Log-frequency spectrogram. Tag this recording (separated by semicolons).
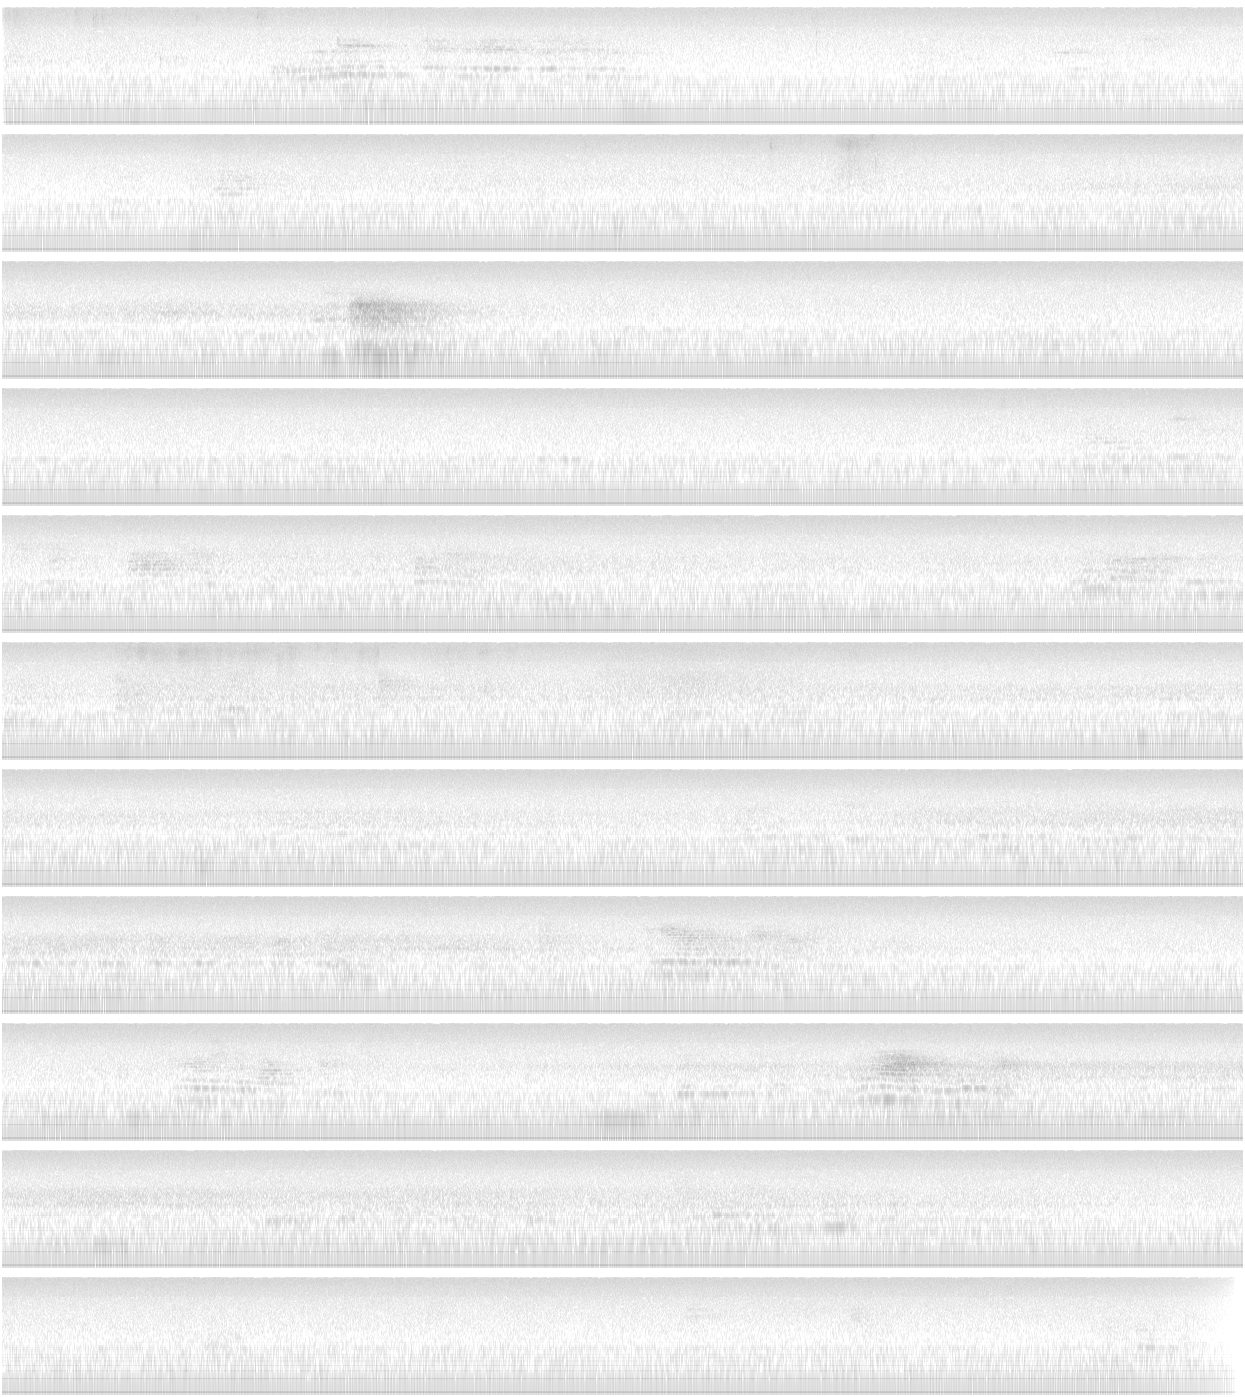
ambient; neighbours; room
